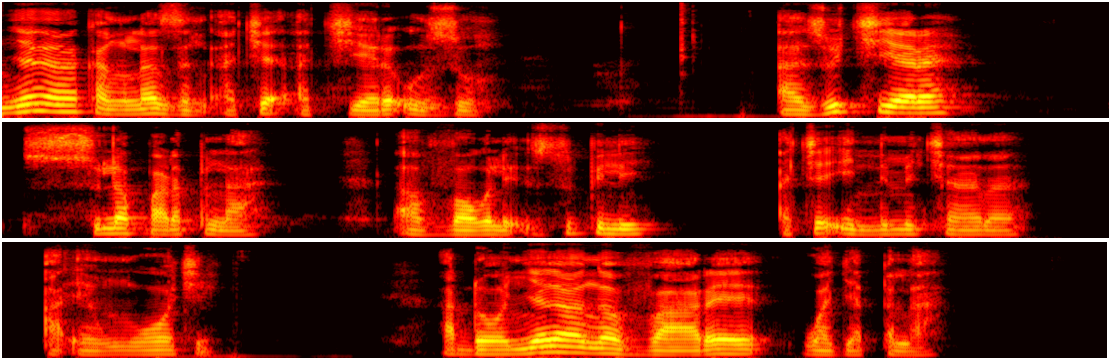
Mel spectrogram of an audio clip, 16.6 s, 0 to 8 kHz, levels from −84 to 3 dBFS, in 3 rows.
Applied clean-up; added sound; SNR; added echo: neural mask model DeepFilterNet 3.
